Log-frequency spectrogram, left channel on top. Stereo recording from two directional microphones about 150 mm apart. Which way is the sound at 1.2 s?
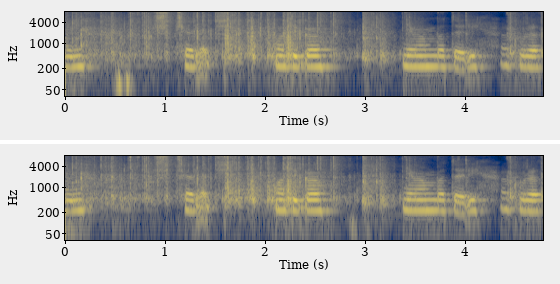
Centre (ahead or behind).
